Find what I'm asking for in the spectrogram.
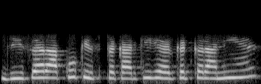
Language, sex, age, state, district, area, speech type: Hindi, female, 18-30, Madhya Pradesh, Betul, rural, conversation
